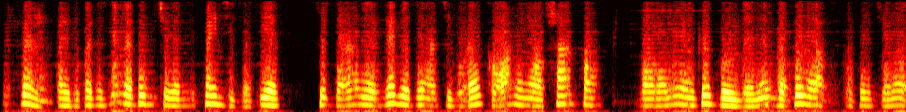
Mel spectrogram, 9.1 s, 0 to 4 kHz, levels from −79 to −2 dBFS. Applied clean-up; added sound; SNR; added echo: neural separator model SepFormer WHAMR!.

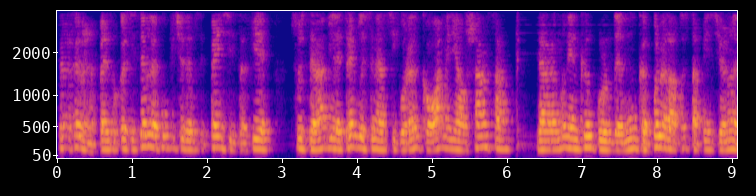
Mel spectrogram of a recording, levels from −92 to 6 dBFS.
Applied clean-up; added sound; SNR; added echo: neural mask model DeepFilterNet 3.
